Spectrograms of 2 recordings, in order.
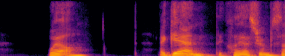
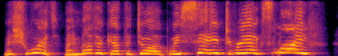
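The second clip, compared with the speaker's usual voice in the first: put-on much higher, louder proud kid voice; excited boy; 7 dB louder than usual. Boy telling his teacher his mother saved the dog, excited. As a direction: burst in with good news. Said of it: "and he says".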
